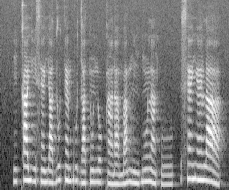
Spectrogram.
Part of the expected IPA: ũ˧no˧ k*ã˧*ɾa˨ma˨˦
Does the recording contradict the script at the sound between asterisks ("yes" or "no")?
yes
